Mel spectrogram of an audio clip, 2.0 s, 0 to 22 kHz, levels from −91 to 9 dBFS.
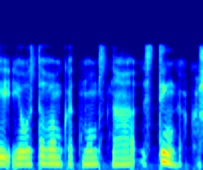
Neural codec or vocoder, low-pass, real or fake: autoencoder, 48 kHz, 128 numbers a frame, DAC-VAE, trained on Japanese speech; 7.2 kHz; fake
